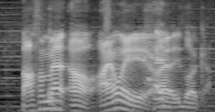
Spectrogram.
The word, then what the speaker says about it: Baphomet: gonna bring to the table oh it's a bahamat i think uh they they clarified how to pronounce it earlier and uh i still i still get messed up so apologies in advance it's a demon it's baphomet baphomet oh i only i look i'm a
